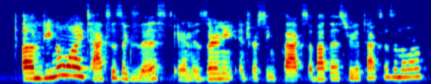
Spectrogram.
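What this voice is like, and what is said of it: Slightly sick-sounding voice. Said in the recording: “Excuse me if you hear me cough or if my voice sounds a little different... I'm a little sick”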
